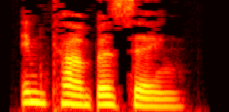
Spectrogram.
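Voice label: "encompassing", British English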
